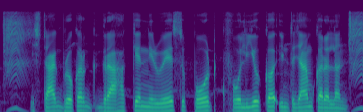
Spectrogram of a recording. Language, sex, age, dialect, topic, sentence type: Bhojpuri, male, 41-45, Western, banking, statement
